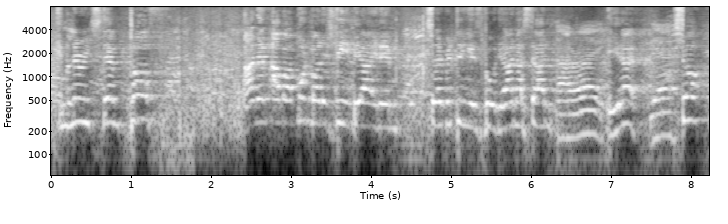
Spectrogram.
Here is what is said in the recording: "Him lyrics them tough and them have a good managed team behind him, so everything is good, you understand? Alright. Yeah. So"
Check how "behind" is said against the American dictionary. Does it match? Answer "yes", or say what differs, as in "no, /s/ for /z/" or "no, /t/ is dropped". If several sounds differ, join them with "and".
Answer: no, /d/ is dropped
